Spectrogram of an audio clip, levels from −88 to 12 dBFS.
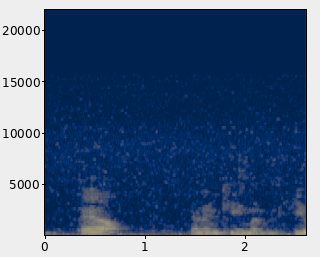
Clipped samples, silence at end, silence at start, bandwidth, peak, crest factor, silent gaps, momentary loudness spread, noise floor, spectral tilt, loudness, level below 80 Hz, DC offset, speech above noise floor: under 0.1%; 0 s; 0 s; 14 kHz; -14 dBFS; 18 dB; none; 14 LU; -51 dBFS; -8 dB/octave; -31 LUFS; -52 dBFS; under 0.1%; 23 dB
